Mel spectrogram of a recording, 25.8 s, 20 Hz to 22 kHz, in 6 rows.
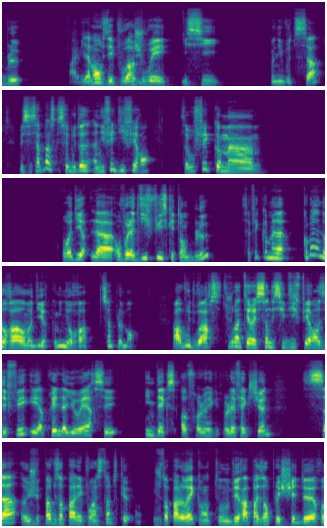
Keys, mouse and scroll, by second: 2.5-4.4 drag, 5.6-7.6 middle drag.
